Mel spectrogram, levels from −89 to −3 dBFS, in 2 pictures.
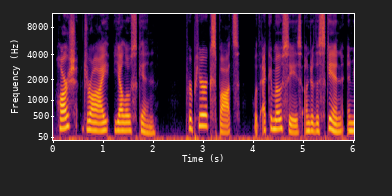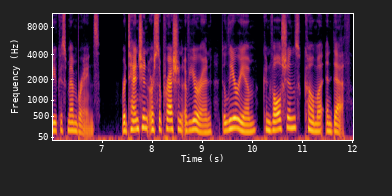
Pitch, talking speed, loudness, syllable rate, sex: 175 Hz, 120 wpm, -19 LUFS, 4.5 syllables/s, female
